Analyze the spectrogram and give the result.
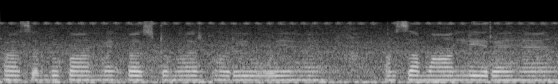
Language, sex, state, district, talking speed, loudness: Hindi, female, Chhattisgarh, Raipur, 130 wpm, -16 LUFS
